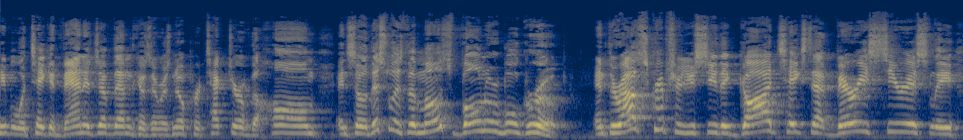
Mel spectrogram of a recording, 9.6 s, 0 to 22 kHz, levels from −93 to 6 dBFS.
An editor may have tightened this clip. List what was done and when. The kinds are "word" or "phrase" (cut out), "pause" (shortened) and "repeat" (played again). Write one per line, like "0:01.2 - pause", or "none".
0:05.8 - pause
